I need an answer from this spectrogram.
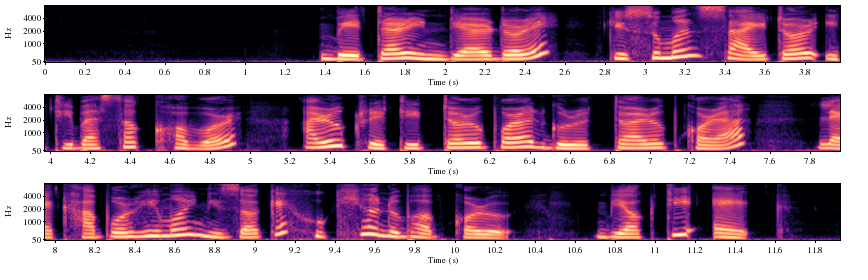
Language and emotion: Assamese, happy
